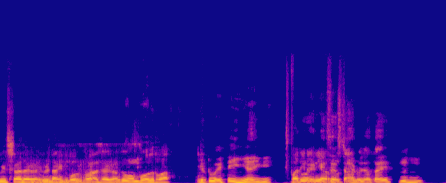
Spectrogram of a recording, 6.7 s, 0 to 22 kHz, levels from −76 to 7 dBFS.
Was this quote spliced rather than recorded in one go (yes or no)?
yes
